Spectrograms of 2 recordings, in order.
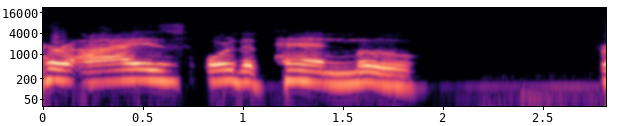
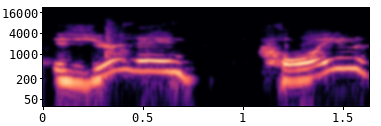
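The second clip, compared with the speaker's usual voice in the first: barista asking; 8 semitones higher, slower than usual. Retold or imitated. Barista asks.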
